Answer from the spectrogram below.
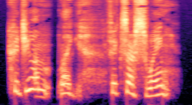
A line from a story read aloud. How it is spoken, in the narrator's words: Becky asked in a raspy squeak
